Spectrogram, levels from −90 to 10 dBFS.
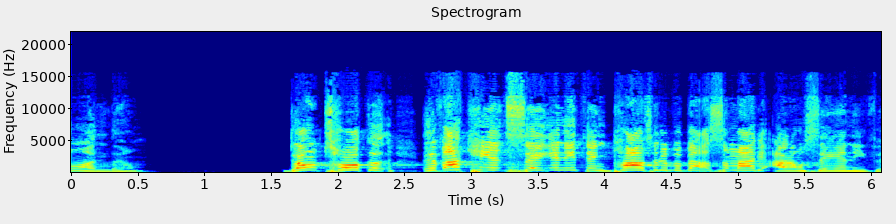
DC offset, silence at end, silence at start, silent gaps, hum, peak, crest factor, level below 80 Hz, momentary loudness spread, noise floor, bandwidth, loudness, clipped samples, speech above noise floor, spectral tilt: under 0.1%; 0 s; 0 s; none; none; -2 dBFS; 20 dB; -52 dBFS; 14 LU; under -90 dBFS; 16.5 kHz; -20 LUFS; under 0.1%; over 69 dB; -1.5 dB/octave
